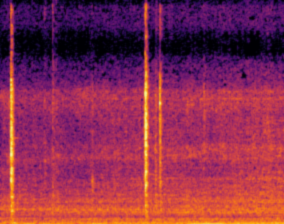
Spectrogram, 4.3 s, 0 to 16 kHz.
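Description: An 8070 tractor engine runs at a steady low drone, hitched to two grain wagons during corn harvest, with a couple of short sharp clicks over the continuous rumble.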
